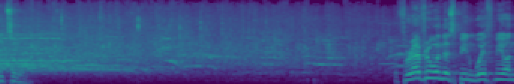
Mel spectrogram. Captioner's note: cheers and applause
